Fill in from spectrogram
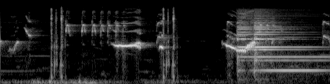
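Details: Afternoon relaxation song of a white-rumped shama, with scattered whistles and clicks, a clear level whistle, a pause, then a rich rising whistled phrase that trails off.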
